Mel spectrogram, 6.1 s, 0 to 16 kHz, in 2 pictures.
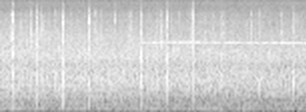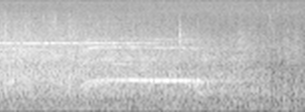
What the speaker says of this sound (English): Let's have a round of applause for the 2019 Division and BAS Program Award winners.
